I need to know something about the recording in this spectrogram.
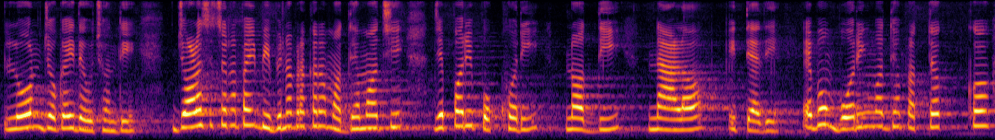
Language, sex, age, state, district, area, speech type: Odia, female, 18-30, Odisha, Nayagarh, rural, spontaneous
